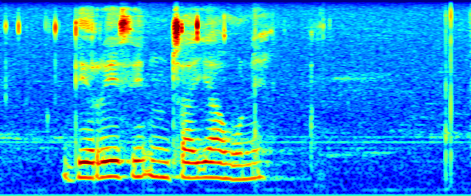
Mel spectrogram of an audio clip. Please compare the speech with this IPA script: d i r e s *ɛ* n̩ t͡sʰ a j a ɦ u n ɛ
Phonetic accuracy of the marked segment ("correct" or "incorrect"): incorrect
